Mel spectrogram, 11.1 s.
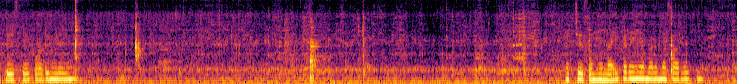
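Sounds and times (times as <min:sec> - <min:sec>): spices sizzling in oil: 0:00.0 - 0:11.0
metal spoon scraping pot: 0:06.6 - 0:11.0.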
